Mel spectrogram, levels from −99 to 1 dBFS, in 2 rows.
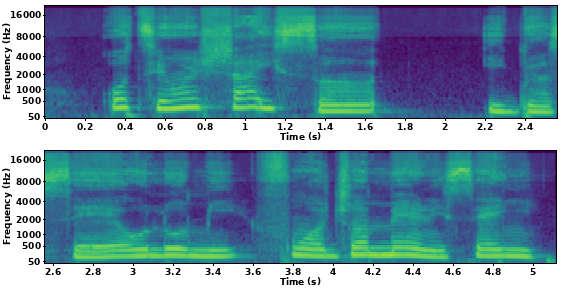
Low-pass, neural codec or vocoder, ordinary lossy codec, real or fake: none; vocoder, 48 kHz, 128 mel bands, Vocos; none; fake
